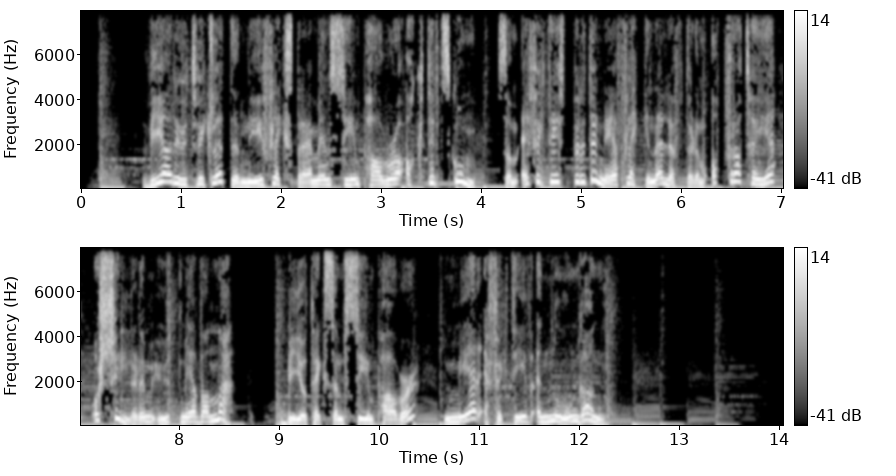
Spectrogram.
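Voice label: norwegian female commercial, voice demos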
